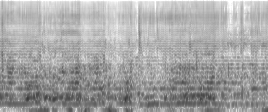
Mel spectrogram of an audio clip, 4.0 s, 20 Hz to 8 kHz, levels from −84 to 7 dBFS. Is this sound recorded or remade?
remade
